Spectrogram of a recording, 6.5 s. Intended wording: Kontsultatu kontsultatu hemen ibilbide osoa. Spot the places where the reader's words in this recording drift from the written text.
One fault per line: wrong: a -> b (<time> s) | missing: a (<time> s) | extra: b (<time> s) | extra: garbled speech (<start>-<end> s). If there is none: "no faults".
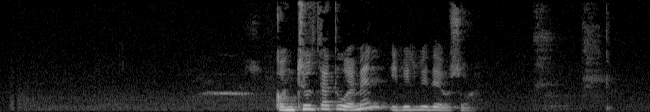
missing: kontsultatu (3.5 s)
